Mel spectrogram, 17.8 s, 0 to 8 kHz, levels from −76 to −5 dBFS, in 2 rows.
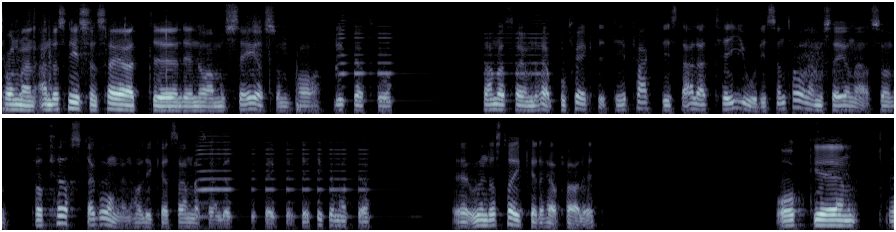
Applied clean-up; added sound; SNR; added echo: neural mask model RNNoise.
